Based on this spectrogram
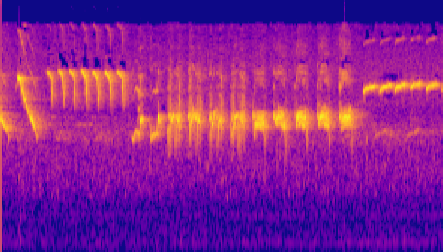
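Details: Training recording of white-eye song for caged birds: a quick series of high chirps, then a dense buzzy trill of repeated notes, ending in a thin sustained whistled note.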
